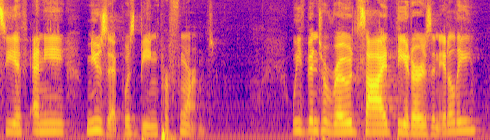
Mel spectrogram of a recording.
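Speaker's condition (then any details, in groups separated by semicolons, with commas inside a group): No condition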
